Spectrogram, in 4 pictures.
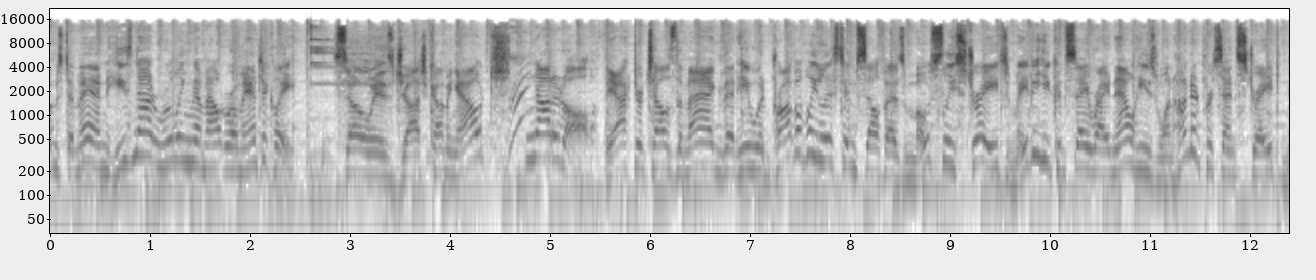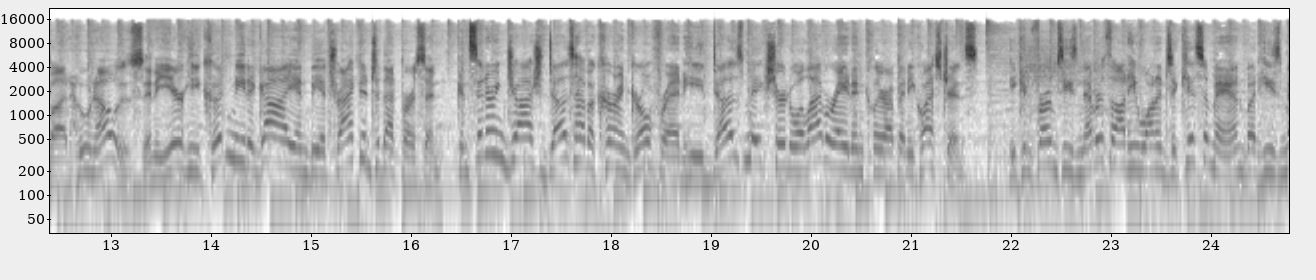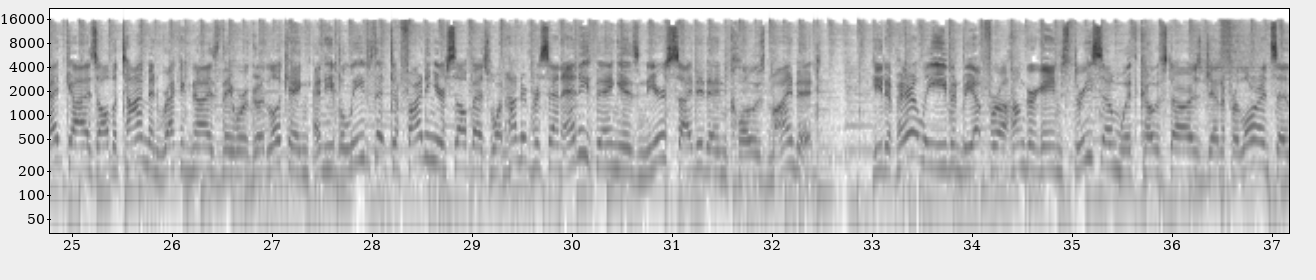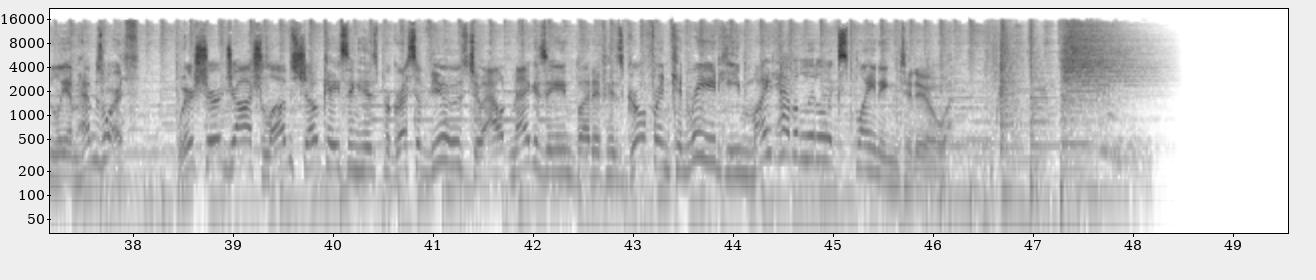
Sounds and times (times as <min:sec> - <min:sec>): Speech: 0:00.0 - 0:46.2
Music: 0:00.0 - 0:48.5.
